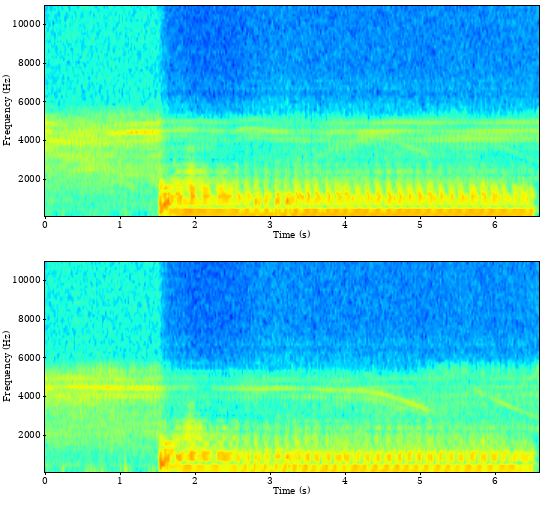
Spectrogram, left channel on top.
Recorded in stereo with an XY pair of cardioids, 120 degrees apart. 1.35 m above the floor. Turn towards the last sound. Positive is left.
turn(degrees=10)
